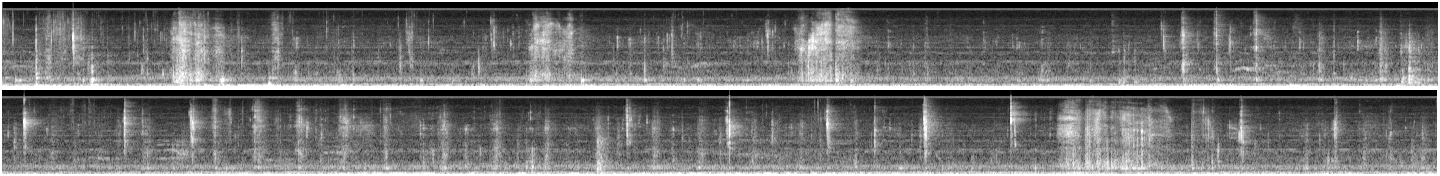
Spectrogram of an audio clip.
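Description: Close-miked eating sounds: wet chewing and biting while eating curry and rice by hand, with small clicks throughout and four louder crunches, in keeping with crisp fried papad being bitten.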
